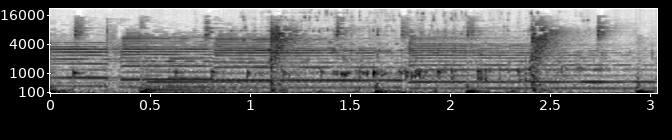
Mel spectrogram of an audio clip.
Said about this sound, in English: Let's give this thing a little pour.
